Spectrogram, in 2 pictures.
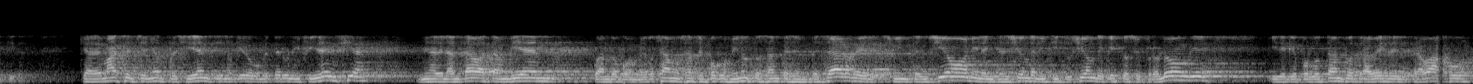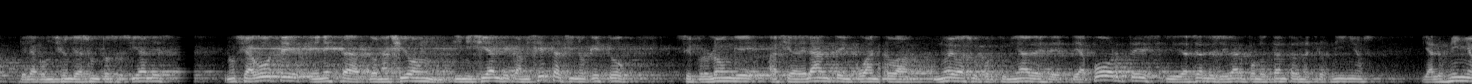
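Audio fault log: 7.22–7.25 s and 23.52–23.57 s, short concealed packet loss: about 20 ms of audio failed to arrive in time each time. The receiver extended the preceding sound for 13 ms and 25 ms, respectively, before blending back into the real audio, leaving a brief smear or wobble.
14.37–14.44 s and 16.52–16.68 s, burst of packet loss: consecutive packets were lost, 40 ms and then 140 ms. The receiver continued the last sound and faded it, giving a held buzz or decaying hiss (45 ms and 145 ms), with no silent gap in the second. Playback resumes later, so that stretch is gone. On this band-limited call path, nothing is heard above 4 kHz.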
